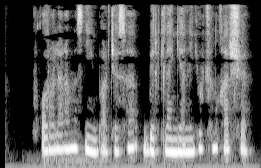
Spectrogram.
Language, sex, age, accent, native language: Uzbek, female, under 19, Farg'ona, Uzbek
